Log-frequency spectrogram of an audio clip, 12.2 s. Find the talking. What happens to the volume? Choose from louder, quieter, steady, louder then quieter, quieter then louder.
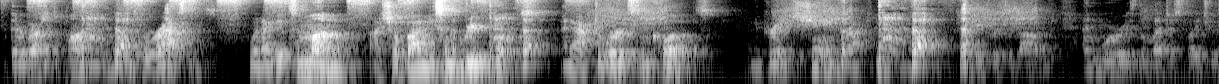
louder then quieter.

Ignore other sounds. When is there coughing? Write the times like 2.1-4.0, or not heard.
0.4-1.9, 4.5-5.3, 8.4-9.8.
